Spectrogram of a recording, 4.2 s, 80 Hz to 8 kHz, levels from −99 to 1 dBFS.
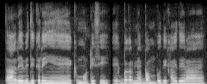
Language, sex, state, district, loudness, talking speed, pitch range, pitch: Hindi, male, Uttar Pradesh, Lalitpur, -17 LUFS, 230 wpm, 130-140 Hz, 135 Hz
